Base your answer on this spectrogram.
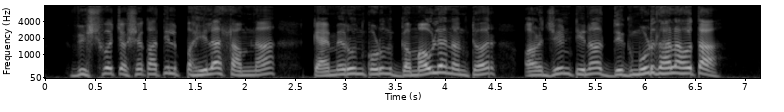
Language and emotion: Marathi, surprised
